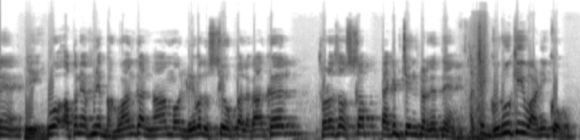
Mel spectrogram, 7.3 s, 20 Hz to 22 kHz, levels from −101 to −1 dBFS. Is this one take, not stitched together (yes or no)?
no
